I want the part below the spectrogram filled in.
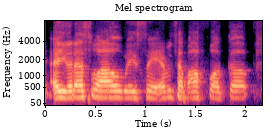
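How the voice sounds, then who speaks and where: A man's voice: high voice, completely flat delivery, quick pace. A native Spanish-speaking man casually hosting a boxing chat in slangy, informal talk, joking and stumbling over and repeating his words. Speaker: host of a boxing commentary show.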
